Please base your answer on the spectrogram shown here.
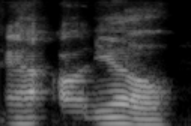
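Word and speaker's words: Ángel: And Aniel, it's going to be easy because Cleveland has 2 guys named spelled out Angel. Both of them are pronounced Aniel.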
